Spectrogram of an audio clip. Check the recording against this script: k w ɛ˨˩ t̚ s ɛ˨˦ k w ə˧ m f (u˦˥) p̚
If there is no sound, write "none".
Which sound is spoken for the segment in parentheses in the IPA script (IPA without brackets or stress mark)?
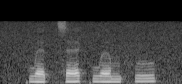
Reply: u˦˥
